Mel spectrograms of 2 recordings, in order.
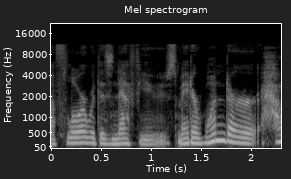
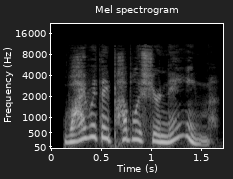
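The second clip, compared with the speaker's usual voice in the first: tinge of anger; 8 semitones higher than usual. Acted. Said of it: "she asked with a tinge of anger".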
